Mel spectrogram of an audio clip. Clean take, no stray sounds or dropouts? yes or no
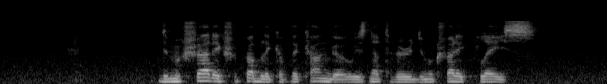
yes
